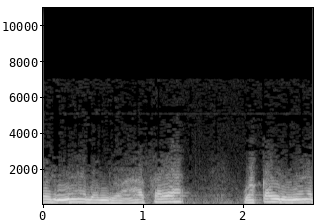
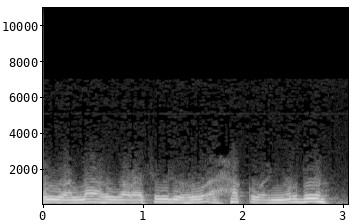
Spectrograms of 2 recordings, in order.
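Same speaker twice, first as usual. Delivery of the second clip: ordinary delivery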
